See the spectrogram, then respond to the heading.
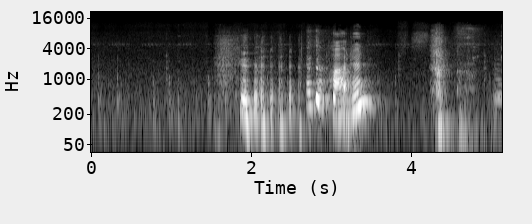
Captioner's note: laughs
